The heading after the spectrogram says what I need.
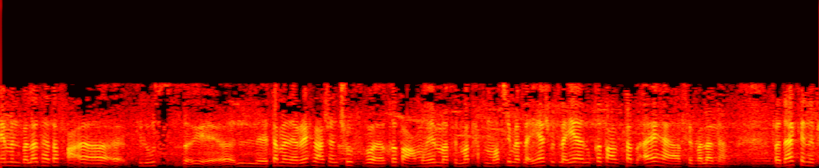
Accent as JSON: {"language": "Arabic", "country": "Egypt", "said": "واحنا عندنا في مصر الاطفال لما بيحبوا حاجه بيوجهوا اهليهم ليهم"}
